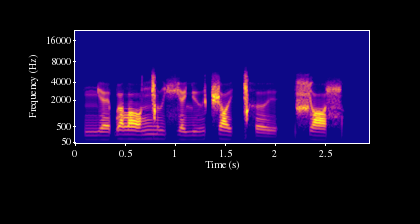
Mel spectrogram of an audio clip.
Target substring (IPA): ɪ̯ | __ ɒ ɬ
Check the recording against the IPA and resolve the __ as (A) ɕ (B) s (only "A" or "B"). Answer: A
